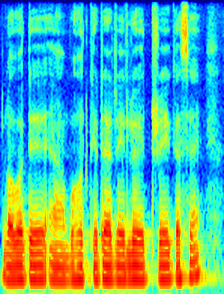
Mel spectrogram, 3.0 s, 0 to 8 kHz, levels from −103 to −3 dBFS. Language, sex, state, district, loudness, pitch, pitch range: Assamese, male, Assam, Kamrup Metropolitan, -17 LUFS, 100 Hz, 95-100 Hz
